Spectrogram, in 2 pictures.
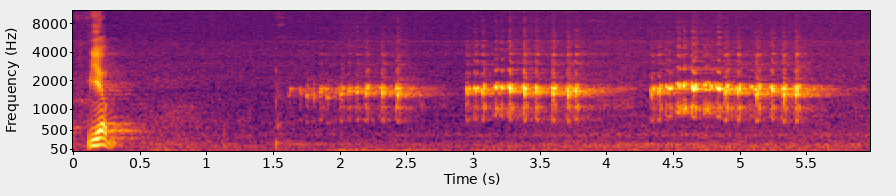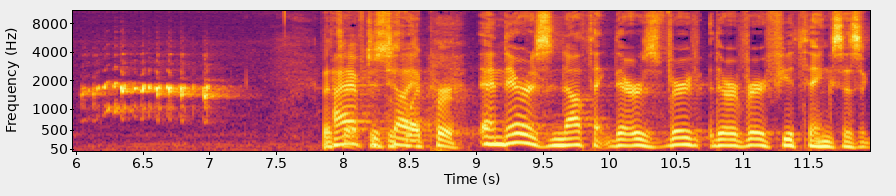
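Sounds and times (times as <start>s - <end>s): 
speech: 0.1s - 0.4s, 7.8s - 11.9s
turkey friction call purring with striker dragged across surface: 1.6s - 7.3s.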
